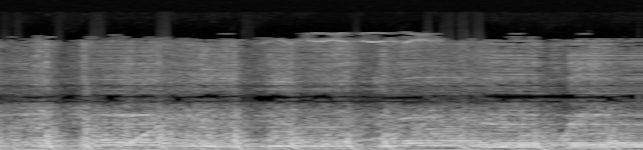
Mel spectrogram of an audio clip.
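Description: Electronic dance music with a steady, loud low bass line whose held notes step from one pitch to another.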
